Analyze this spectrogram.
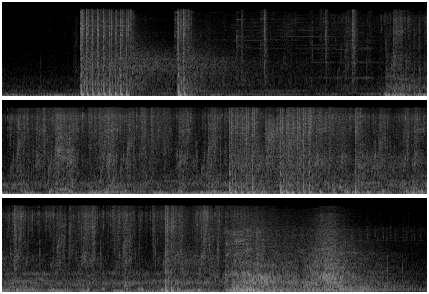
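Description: Gunshots fire in quick bursts, with loud blasts.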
